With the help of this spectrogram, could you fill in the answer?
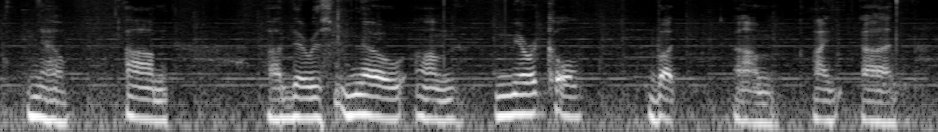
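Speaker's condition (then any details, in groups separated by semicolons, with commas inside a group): Voice dystonia; voice box, probably tongue and lips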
